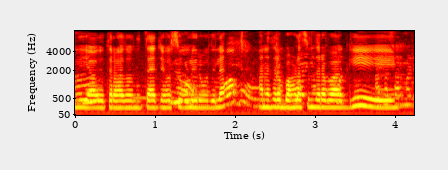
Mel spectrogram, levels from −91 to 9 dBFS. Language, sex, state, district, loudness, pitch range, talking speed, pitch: Kannada, female, Karnataka, Belgaum, -18 LUFS, 205-220 Hz, 140 wpm, 215 Hz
